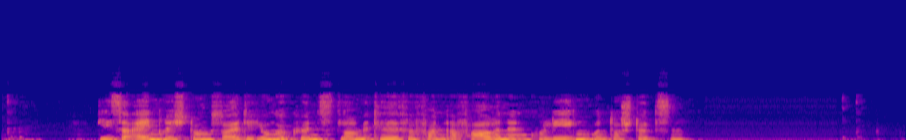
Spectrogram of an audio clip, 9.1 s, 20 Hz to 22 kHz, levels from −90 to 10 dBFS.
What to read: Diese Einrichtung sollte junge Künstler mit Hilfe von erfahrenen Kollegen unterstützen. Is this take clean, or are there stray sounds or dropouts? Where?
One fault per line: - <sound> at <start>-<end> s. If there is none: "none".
none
